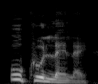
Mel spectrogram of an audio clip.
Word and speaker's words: ukulele: UK it's the UK because the Hawaiian people pronounce this ukulele and for those of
